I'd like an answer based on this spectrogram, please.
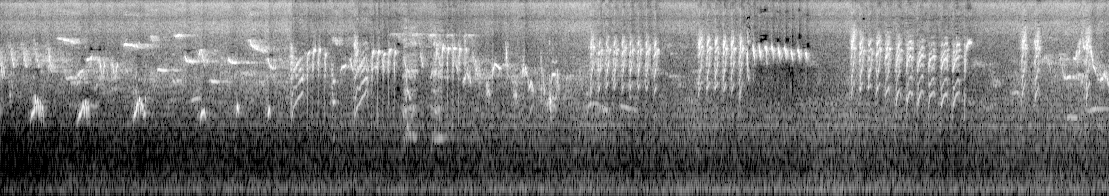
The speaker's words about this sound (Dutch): Ook jonge koolmeisjes.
